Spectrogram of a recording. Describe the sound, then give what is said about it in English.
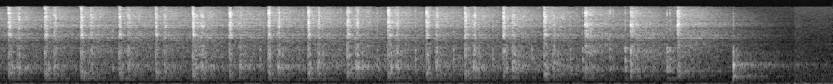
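A spoon clinks rapidly against a bowl while a mixture is stirred to dissolve icing sugar. The metallic taps come in a steady, fast rhythm of many strikes and stop just before the end. “Just gonna mix this some more to dissolve the icing sugar.”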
